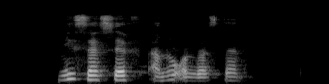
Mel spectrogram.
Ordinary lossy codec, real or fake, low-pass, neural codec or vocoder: Opus, 24 kbps; fake; 9.9 kHz; codec, 16 kHz in and 24 kHz out, 1.1 kbps, FireRedTTS-2 codec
